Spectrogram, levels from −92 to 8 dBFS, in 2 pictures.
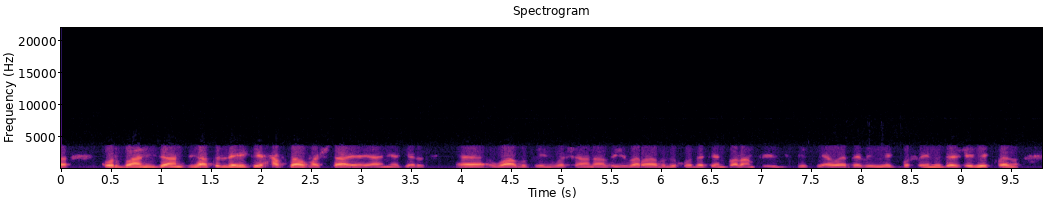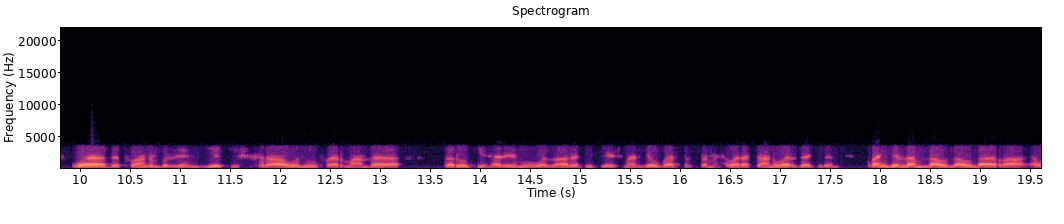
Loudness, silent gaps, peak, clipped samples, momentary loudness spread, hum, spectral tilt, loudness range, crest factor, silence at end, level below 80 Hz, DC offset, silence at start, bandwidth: -25 LUFS; none; -6 dBFS; under 0.1%; 12 LU; none; -8.5 dB/octave; 6 LU; 18 dB; 0 s; -76 dBFS; under 0.1%; 0 s; 3.8 kHz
